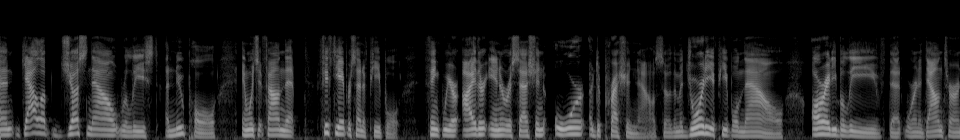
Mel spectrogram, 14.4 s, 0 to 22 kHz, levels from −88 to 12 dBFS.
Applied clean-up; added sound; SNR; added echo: none; none; none; none.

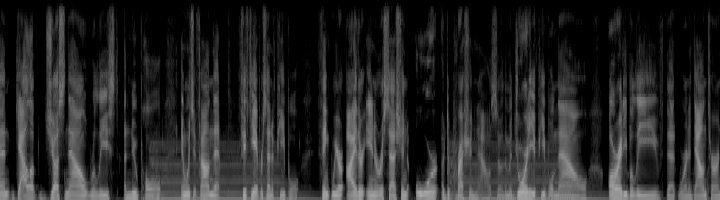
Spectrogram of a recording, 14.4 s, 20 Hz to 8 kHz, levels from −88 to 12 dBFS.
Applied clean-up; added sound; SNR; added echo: none; Bowed string instrument; 18 dB; none.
